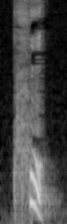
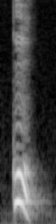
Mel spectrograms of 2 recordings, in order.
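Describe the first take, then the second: First: The k is aspirated, with a puff of air. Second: The k is tense, without a puff of air. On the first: This is how it sounds at the start of a word. "쿠는 첫음에 왔을 때는" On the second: This is how it sounds inside a word. "첫음이 아닐 때는 꾸"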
